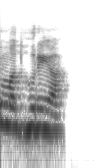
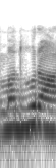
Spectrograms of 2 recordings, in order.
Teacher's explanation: या इसका उच्चारण स्पष्ट रूप से या होना चाहिए, आ नहीं होना चाहिए, मधुरा नहीं होना चाहिए, मधुरा नहीं है।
